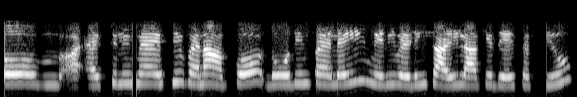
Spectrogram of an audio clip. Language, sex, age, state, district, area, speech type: Urdu, female, 30-45, Maharashtra, Nashik, rural, conversation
